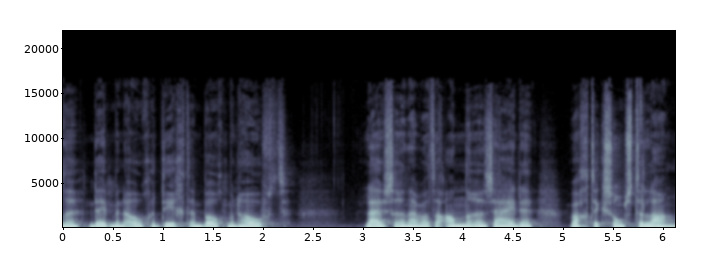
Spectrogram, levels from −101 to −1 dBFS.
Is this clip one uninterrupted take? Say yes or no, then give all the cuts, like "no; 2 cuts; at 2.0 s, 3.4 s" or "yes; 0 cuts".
yes; 0 cuts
